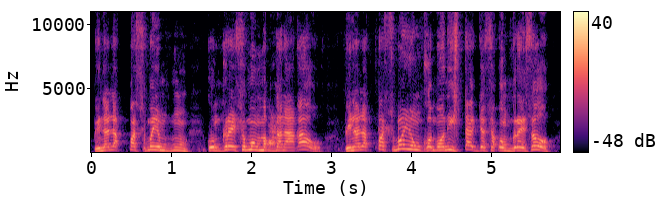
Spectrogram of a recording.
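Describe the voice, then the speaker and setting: A middle-aged man from the Philippines delivering a heated, cursing political rant, swinging from shouts to low controlled muttering. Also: normal speed. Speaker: political commentator.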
